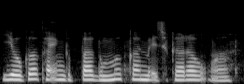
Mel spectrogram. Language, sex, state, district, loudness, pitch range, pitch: Garo, female, Meghalaya, West Garo Hills, -15 LUFS, 205-220 Hz, 215 Hz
